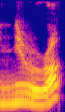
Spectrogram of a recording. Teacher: you need to make your mouth round on the raw sound there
